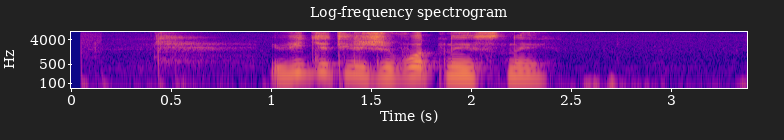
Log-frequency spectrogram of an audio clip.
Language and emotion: Russian, neutral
